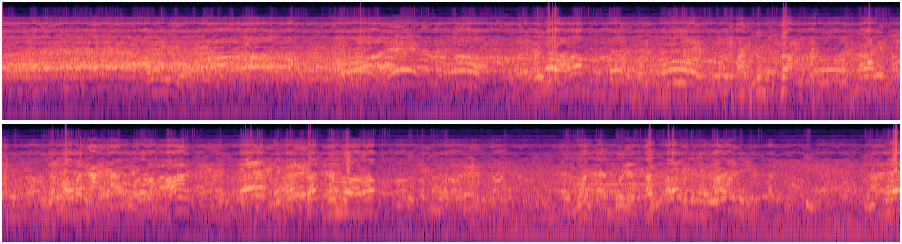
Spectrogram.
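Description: A young man chants in a melodic, wavering voice through a loudspeaker, with echo.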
